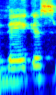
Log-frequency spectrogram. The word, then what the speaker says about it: vagus: It's called the vagus nerve. It sounds like Las Vegas, but it's spelled VAGUS.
